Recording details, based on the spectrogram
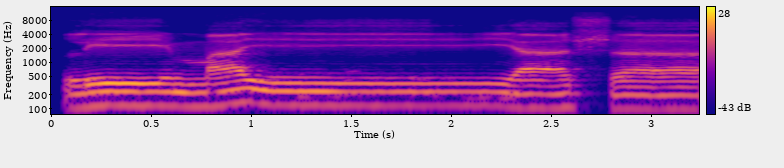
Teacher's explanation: Ya, masuk dengan mendengung. Mendengung ya ditahan biar tampak mendengungnya. Sin fathah alif mad thobi'i. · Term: Idghham bighunah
